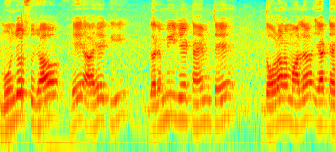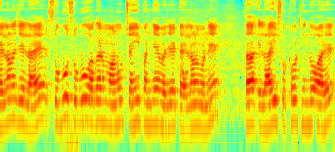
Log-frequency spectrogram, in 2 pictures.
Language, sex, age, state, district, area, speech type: Sindhi, male, 45-60, Uttar Pradesh, Lucknow, rural, spontaneous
